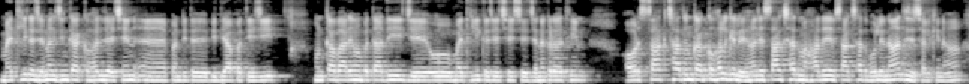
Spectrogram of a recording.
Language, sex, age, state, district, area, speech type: Maithili, male, 18-30, Bihar, Darbhanga, rural, spontaneous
